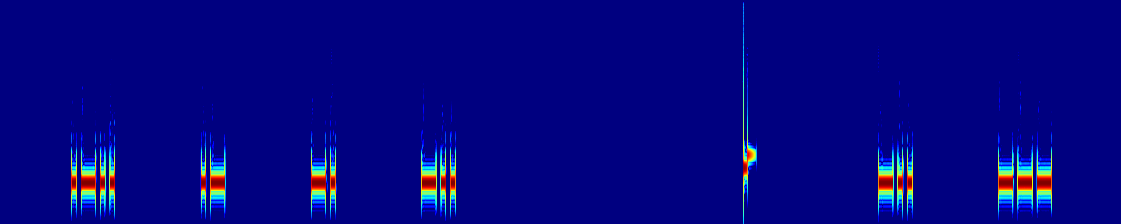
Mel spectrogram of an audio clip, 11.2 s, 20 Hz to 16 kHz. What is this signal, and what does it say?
Morse code, heard as a keyed tone, about 25 wpm, spaced as for 9 wpm, 700 Hz. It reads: LAND DO
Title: 6x Character Spacing - Top 200 Words - 25wpm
